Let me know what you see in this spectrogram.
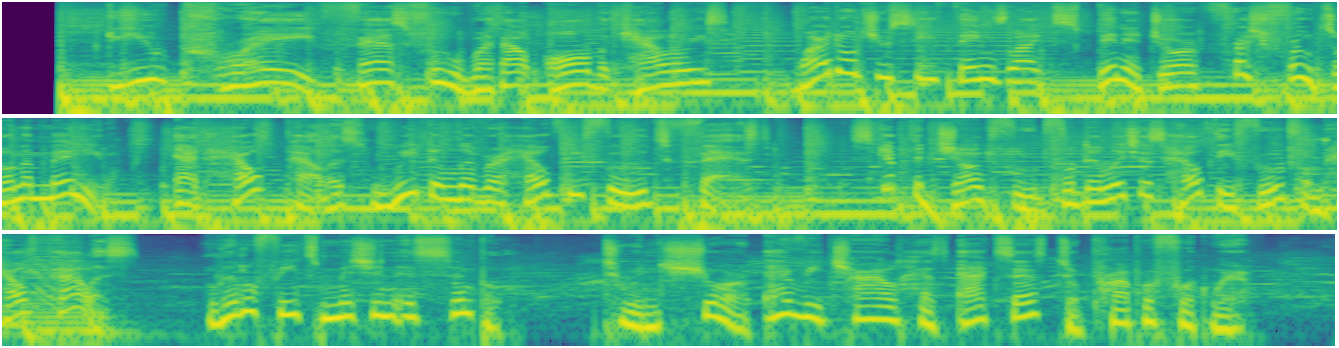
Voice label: Commercial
